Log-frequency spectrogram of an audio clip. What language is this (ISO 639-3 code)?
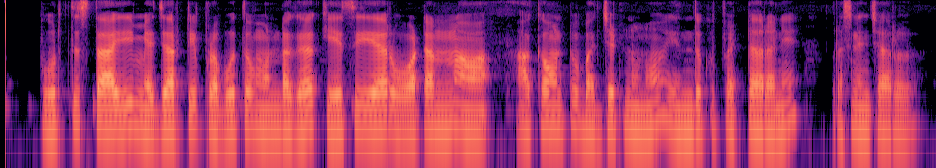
tel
